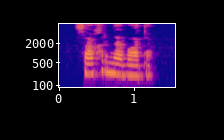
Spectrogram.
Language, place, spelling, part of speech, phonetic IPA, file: Russian, Saint Petersburg, сахарная вата, noun, [ˈsaxərnəjə ˈvatə], LL-Q7737 (rus)-сахарная вата.wav
- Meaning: cotton candy, candy floss, fairy floss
